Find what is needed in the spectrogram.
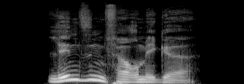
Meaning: inflection of linsenförmig: 1. strong/mixed nominative/accusative feminine singular 2. strong nominative/accusative plural 3. weak nominative all-gender singular
- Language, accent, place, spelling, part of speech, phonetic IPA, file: German, Germany, Berlin, linsenförmige, adjective, [ˈlɪnzn̩ˌfœʁmɪɡə], De-linsenförmige.ogg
